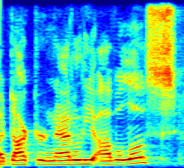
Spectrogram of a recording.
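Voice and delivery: ordinary delivery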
